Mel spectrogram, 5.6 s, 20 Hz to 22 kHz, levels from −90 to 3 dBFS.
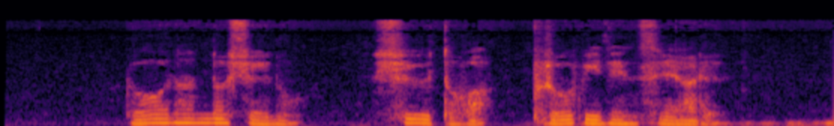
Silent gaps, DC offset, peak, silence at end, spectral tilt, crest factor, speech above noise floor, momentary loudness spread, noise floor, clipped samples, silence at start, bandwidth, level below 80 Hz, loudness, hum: none; under 0.1%; -12 dBFS; 0 s; -5 dB/octave; 18 dB; 35 dB; 17 LU; -61 dBFS; under 0.1%; 0.85 s; 11.5 kHz; -52 dBFS; -27 LUFS; none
